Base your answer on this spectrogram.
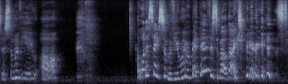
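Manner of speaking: voice breaking up, cracking and nervous. Reader starts a singles love reading for listeners, cracky voice. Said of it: "my voice is cracky as I'm saying this".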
